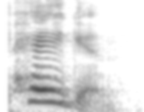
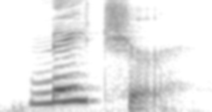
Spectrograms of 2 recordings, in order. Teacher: pagan pay is the stressed syllable nature nay is the stressed syllable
